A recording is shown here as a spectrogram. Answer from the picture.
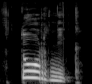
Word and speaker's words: вторник: 여기서 발음이 어려운 게 있다면 요 화요일, вторник, V 알파벳으로 시작을 하지만 발음을 할 때는 F 발음을 하셔야 돼요.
